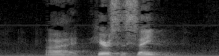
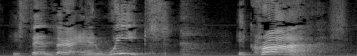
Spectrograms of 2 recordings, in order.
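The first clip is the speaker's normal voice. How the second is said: cries; 8 semitones higher, slower than usual. Acted. Preacher describing Jesus weeping, high anguished emphasis. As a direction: cry out the word with pain.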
